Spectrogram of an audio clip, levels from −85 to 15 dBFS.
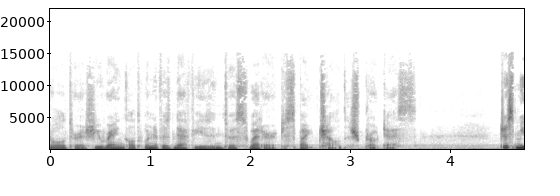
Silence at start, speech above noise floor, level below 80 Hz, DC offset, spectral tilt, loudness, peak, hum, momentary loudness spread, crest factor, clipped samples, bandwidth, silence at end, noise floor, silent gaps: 0 s; 24 dB; -50 dBFS; under 0.1%; -6 dB/octave; -28 LUFS; -8 dBFS; none; 11 LU; 18 dB; under 0.1%; 13.5 kHz; 0 s; -51 dBFS; none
